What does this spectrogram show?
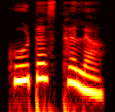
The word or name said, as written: ಕೂಟಸ್ಥಲ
